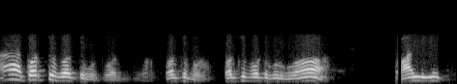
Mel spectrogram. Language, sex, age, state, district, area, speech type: Tamil, male, 60+, Tamil Nadu, Nagapattinam, rural, conversation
